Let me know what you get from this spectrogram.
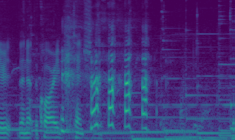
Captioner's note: laughs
